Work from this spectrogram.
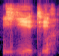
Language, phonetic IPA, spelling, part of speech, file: Russian, [ˈjetʲɪ], йети, noun, Ru-йе́ти.ogg
- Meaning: yeti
